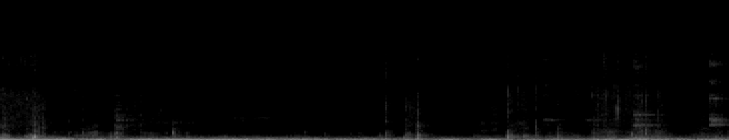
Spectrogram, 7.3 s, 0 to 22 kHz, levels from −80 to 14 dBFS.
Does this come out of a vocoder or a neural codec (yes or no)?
no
